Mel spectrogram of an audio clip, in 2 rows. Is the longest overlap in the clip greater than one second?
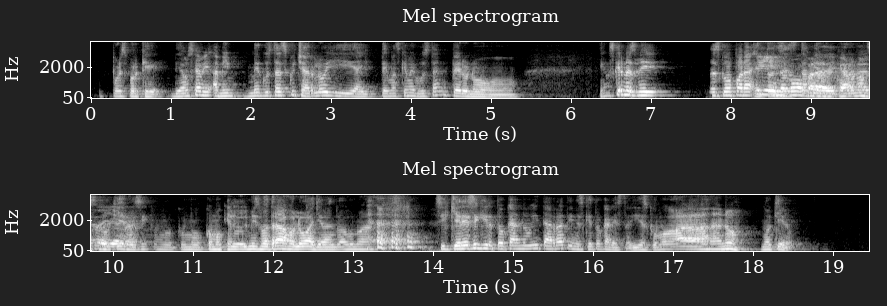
Yes, from 8.3 s

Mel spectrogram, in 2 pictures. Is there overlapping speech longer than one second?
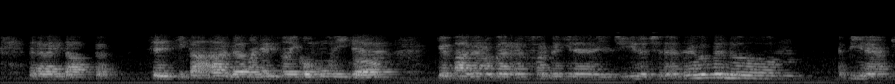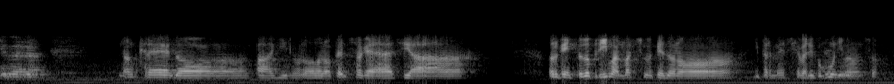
No

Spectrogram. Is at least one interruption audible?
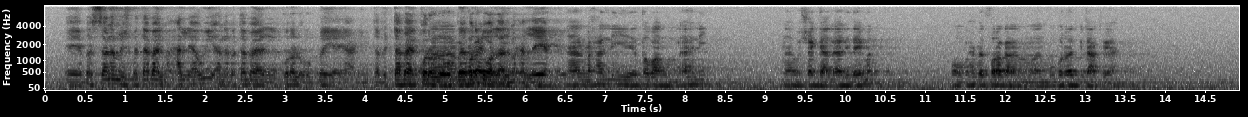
Yes, from 4.8 s

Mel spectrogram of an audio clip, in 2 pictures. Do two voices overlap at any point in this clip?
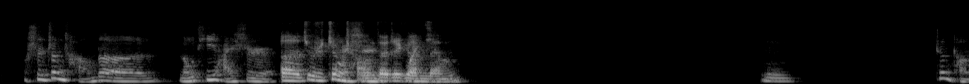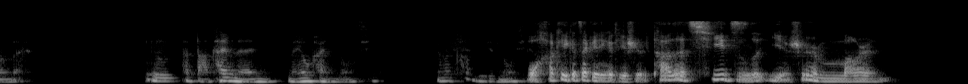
Yes, from 3.4 s

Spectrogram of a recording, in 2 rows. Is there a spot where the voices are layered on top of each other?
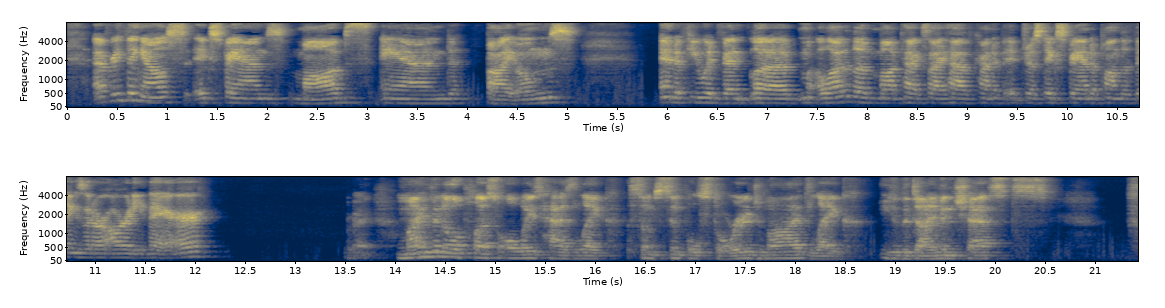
No

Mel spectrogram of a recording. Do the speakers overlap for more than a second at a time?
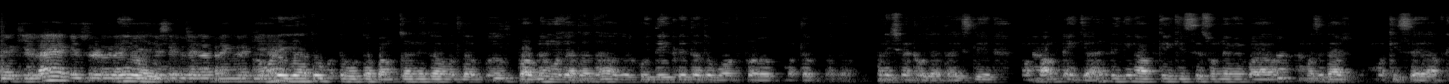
Yes, from 1.1 s

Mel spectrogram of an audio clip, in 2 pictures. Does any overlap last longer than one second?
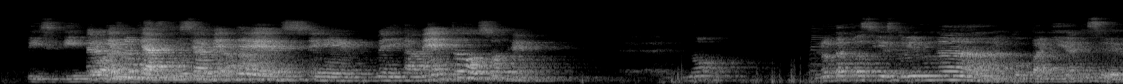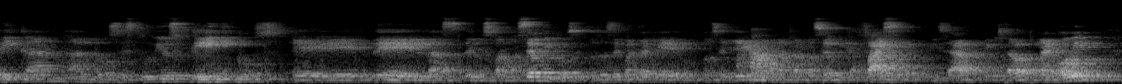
Yes, from 0.9 s

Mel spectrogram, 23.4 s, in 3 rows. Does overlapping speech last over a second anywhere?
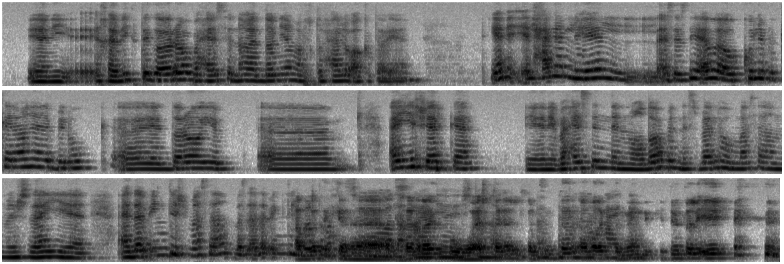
Yes, from 18.5 s

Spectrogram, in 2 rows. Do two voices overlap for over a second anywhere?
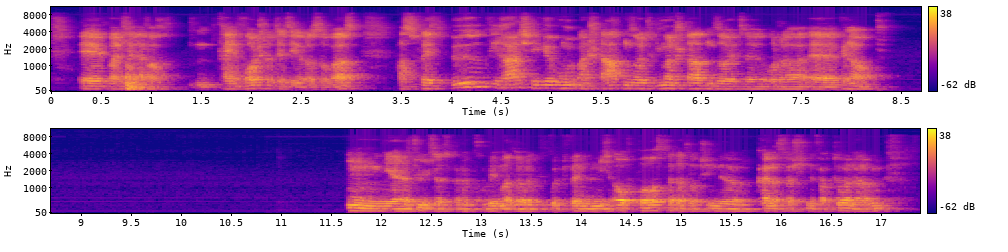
No

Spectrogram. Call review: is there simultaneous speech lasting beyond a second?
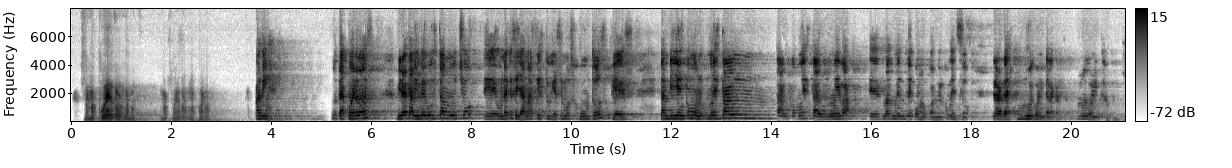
No

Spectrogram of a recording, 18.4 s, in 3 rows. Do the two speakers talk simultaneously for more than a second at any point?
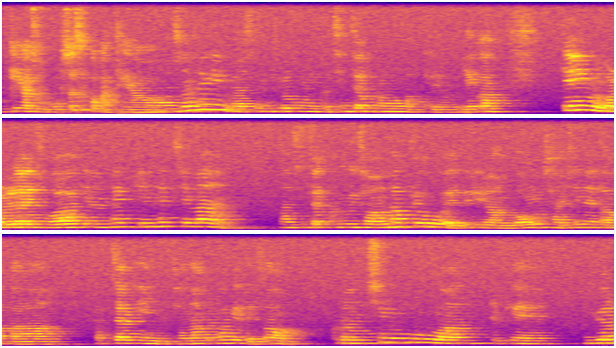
No

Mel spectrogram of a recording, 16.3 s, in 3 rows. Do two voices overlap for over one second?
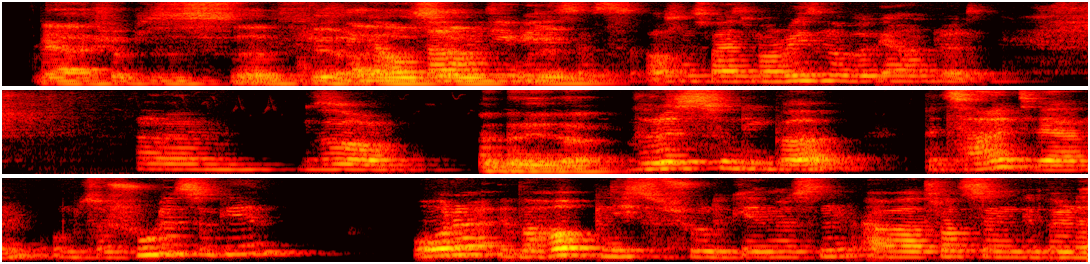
Yes, from 1.5 s

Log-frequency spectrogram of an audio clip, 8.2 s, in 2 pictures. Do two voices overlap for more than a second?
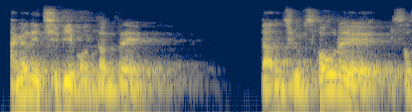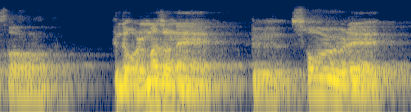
No

